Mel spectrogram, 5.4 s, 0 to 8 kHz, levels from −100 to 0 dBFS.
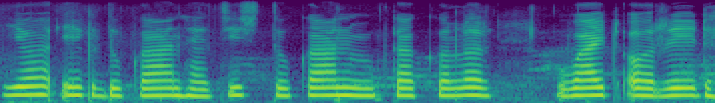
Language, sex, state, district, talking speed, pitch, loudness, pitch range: Hindi, female, Jharkhand, Palamu, 135 wpm, 220 Hz, -15 LUFS, 215-230 Hz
